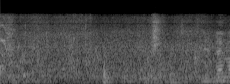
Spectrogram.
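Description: Steady rushing noise of a sailboat under way, heard from inside its wooden cabin, with a few short sharp clicks from the interior.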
